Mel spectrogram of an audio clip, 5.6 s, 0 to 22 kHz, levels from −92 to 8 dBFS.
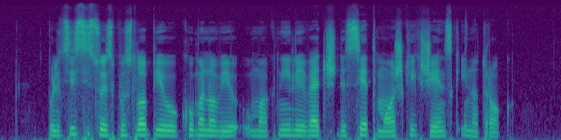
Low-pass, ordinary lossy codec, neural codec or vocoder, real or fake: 19.8 kHz; none; none; real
